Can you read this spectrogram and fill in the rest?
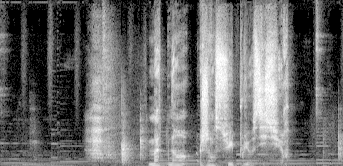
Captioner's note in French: soupirs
